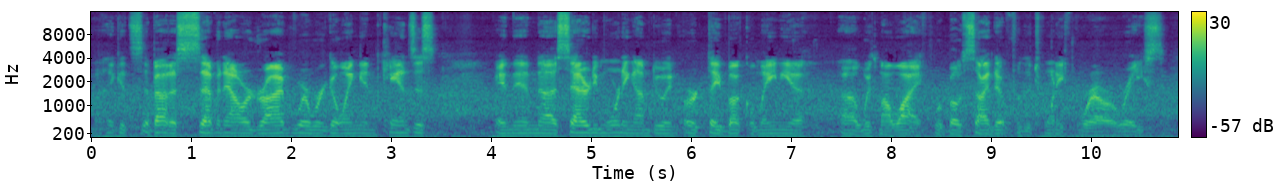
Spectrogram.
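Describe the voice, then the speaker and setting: Speaking at a moderate pace in a fairly low pitch, a man keeps a monotone, flat intonation amid noticeable background noise and audible room echo. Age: 60s. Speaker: ultra runner vlogger. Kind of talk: casual vlog update. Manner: relaxed, with many fillers.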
